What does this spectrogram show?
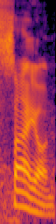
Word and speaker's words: Cion: quick little overview and also how do you pronounce the name the name is Sion so the name is an Old English word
